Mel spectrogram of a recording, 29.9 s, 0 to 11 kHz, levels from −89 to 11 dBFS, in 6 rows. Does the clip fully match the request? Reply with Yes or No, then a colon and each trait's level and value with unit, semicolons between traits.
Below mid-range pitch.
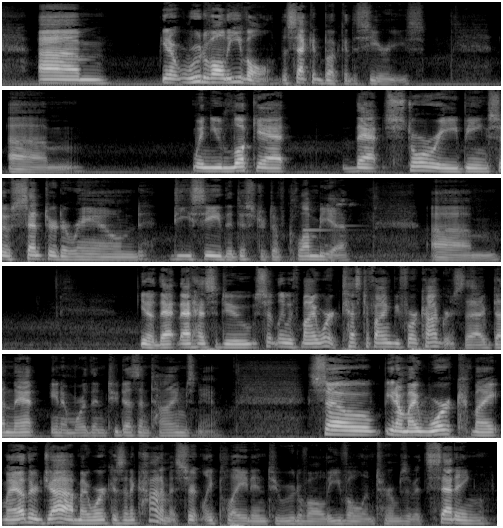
Yes: low, 125 Hz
